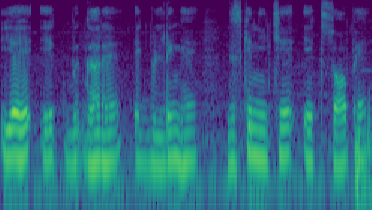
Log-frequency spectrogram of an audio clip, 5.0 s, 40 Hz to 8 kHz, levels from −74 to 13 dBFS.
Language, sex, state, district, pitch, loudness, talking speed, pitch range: Hindi, male, Bihar, West Champaran, 140 Hz, -19 LUFS, 145 wpm, 135-150 Hz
